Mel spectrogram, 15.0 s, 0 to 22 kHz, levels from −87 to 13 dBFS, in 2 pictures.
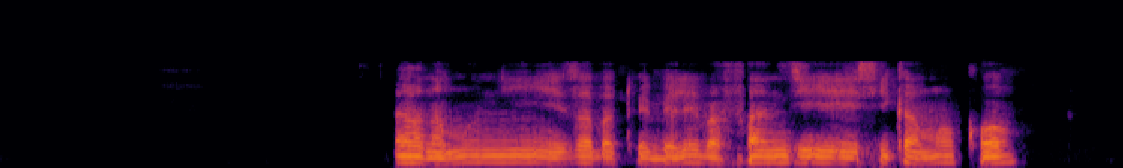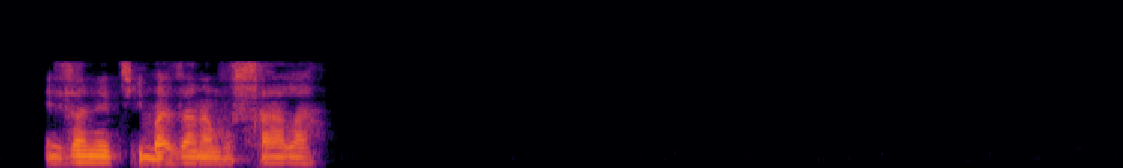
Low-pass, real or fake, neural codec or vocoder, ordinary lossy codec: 5.4 kHz; fake; vocoder, 22.05 kHz, 80 mel bands, WaveNeXt; AAC, 24 kbps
